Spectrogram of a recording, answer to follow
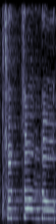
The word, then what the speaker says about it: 초점: 초점도 그거인 거죠. 한자 플러스 한자에는 사이시옷을 넣지 않는다. 발음은 초점 이렇게 된 소리가 나지만요. 표기를 할 땐 초점 이렇게 사용해야 된다.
